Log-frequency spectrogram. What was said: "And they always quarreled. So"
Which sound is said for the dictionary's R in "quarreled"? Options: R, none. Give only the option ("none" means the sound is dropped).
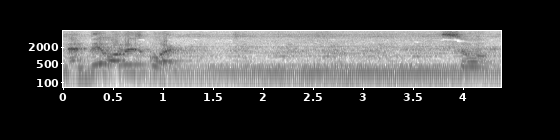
none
